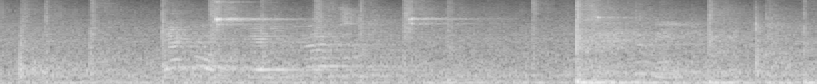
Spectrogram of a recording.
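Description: A football being juggled and kicked: a string of sharp taps of foot on ball and ball on a concrete floor, with one heavier thud about three seconds in.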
